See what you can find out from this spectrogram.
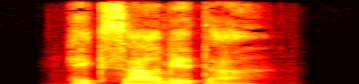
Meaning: hexameter
- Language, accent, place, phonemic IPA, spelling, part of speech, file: German, Germany, Berlin, /hɛˈksaːmetɐ/, Hexameter, noun, De-Hexameter.ogg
